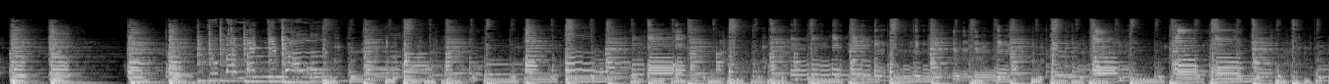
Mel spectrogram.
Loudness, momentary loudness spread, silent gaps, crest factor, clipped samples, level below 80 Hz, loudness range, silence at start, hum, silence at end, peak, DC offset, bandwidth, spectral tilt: -18 LUFS; 5 LU; none; 16 dB; under 0.1%; -24 dBFS; 1 LU; 0 s; none; 0 s; 0 dBFS; under 0.1%; 9.2 kHz; -5.5 dB/octave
